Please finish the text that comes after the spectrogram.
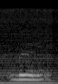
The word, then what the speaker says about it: Lunny: Lunny, L-U-N-N-Y. Not you... pronounced Looney.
